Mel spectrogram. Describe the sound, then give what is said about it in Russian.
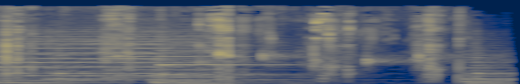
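Crunchy chewing of a carrot, with several irregular bites and crunches over a couple of seconds and no talking. “А Жихарка не орет, а ест морковку.”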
